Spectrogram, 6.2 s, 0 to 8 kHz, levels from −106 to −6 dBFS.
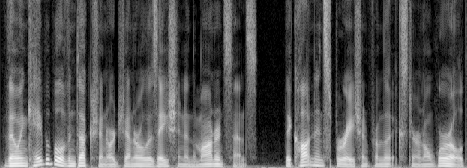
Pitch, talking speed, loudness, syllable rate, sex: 100 Hz, 175 wpm, -20 LUFS, 6.0 syllables/s, male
